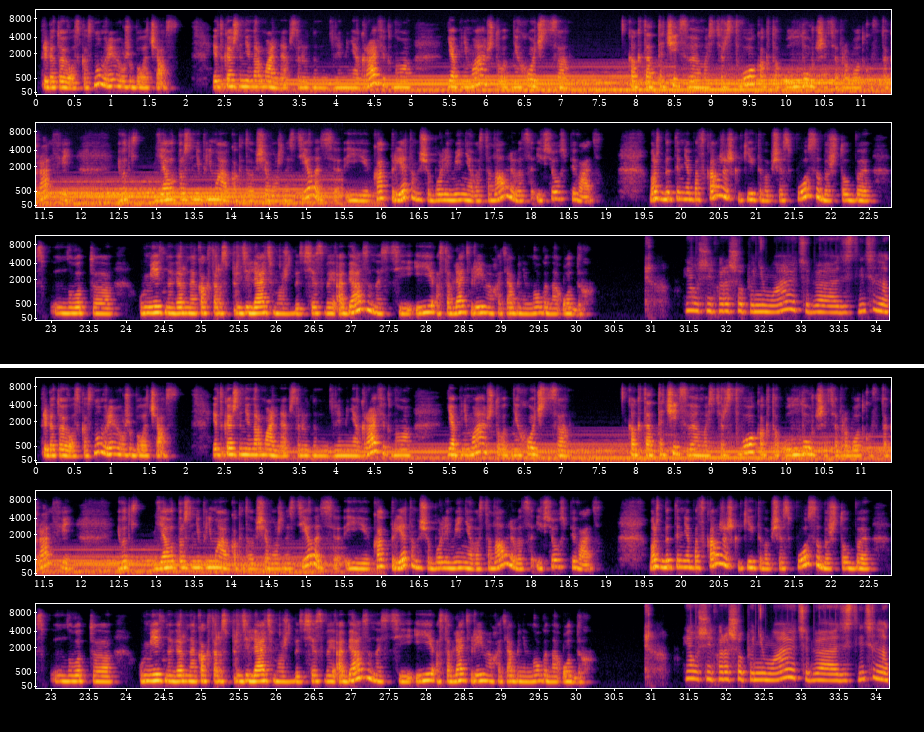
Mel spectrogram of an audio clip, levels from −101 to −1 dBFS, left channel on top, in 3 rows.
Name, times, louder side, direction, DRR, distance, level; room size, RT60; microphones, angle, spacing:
voice 1, 0.1-1.8 2.2-7.1 7.9-11.0 11.3-12.6 12.9-18.8 19.2-22.7 23.0-23.8 24.2-30.2, right 1 dB, 15° right, 0.9 m, -22 dB
sound 1, 2.4-16.0, left 5 dB, 85° left, 0.5 m, -26 dB
voice 2, 31.5-34.1, right 2 dB, 70° right, 0.6 m, -25 dB
2.7 x 2.0 x 3.2 m
head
